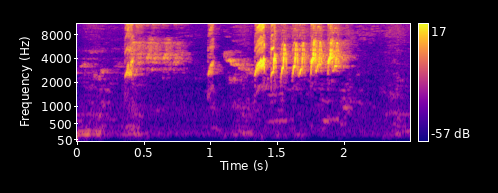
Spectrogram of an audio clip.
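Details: Flamboyan songbird singing gacor: a harsh high burst, a sharp chip, then a rapid stuttering run of loud buzzy notes lasting about a second.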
